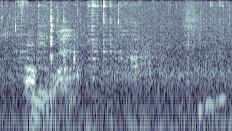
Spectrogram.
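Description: Faint voices with a short "oh" near the start, over a low rumble and the light crackling of a wood campfire.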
